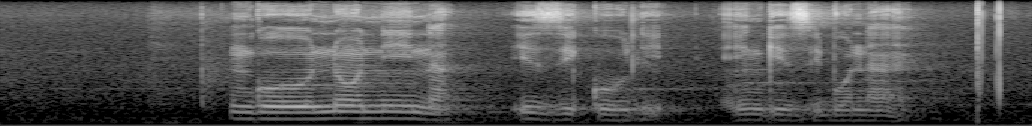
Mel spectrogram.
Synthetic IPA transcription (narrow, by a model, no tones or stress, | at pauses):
ŋʱɔnonina | iziɡ̥ʱulḭ | ḭŋiziɓɔnaːjɔ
